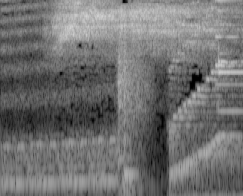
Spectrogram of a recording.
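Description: Sound effects of a children's letter-tracing app as the letter S is drawn: a steady musical tone, a brief sparkly hiss midway, then a rising whistle near the end that leads into a chime as the letter is completed.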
